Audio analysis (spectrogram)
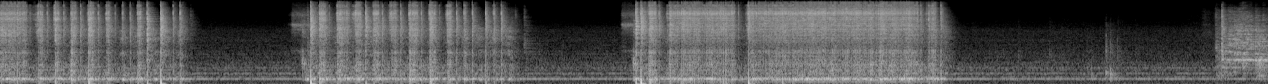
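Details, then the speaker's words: Lincoln Electric Handy MIG running beads: harsh stuttering crackle and choppy popping as wire bounces back; wire feed speed set too high, weld looks poor until slowed down. "Okay, so I did wind up slowing that wire feed down. It was kind of bouncing back on me. You can see here where I had it up too high, and that was just, well, let's face it, it looks like crap."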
